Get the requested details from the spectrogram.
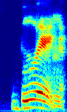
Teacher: bringing is a bit nasal. You're going to feel it in your nose. · Ing is a bit nasal. You're gonna feel it in your nose. Bring. And of course, for this form of the verb, brings, we need that z sound on the end.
